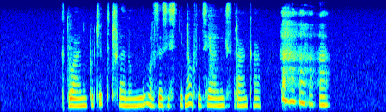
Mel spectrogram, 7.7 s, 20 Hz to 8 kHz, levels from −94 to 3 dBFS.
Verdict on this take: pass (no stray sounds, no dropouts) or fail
fail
